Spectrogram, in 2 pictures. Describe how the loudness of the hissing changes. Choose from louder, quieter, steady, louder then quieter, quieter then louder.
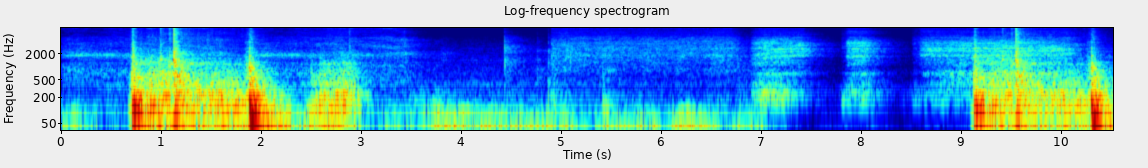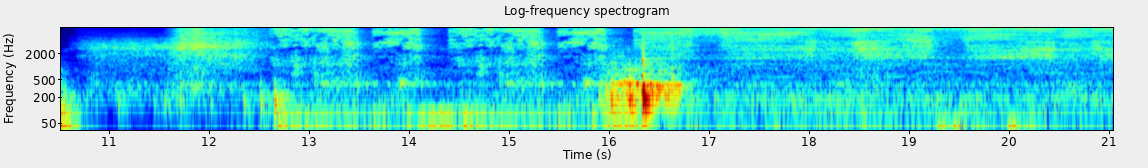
louder.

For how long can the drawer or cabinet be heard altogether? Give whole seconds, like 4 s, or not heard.
5 s.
